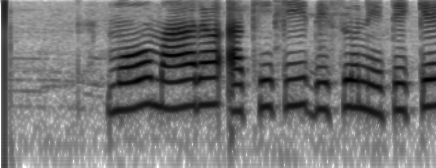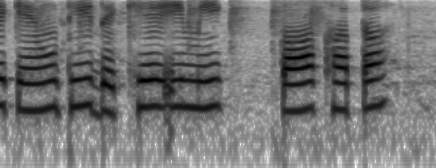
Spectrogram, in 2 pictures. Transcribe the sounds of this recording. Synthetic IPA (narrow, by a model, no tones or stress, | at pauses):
momaɾɔʔakʰikid̪isunit̪ikekeũʈʰid̪ekʰeimi | kɔkʰɔt̪ɔ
